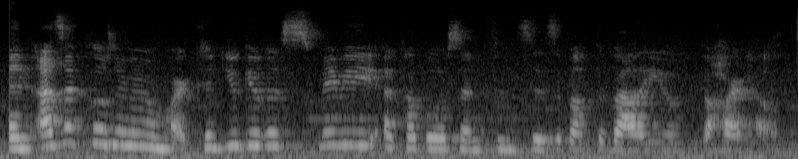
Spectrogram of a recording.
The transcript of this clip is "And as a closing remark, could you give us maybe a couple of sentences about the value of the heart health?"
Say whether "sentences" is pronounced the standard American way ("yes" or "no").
yes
